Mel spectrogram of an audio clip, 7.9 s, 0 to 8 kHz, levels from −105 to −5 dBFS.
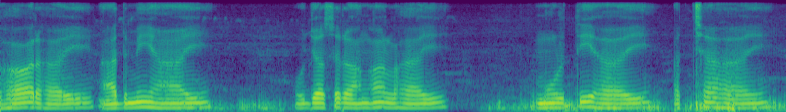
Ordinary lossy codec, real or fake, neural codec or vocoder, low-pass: none; fake; vocoder, 22.05 kHz, 80 mel bands, WaveNeXt; 7.2 kHz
